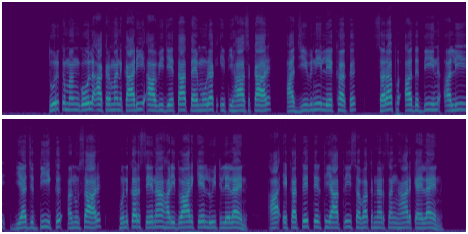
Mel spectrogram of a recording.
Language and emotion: Maithili, neutral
